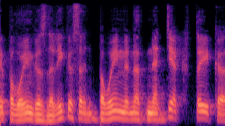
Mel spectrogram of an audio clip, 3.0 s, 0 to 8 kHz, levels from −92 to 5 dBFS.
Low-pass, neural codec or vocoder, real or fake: 7.2 kHz; codec, 16 kHz, 0.5 kbps, X-Codec, WavLM features, trained on Multilingual LibriSpeech; fake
